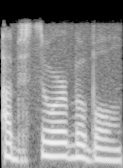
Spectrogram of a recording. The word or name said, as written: absorbable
